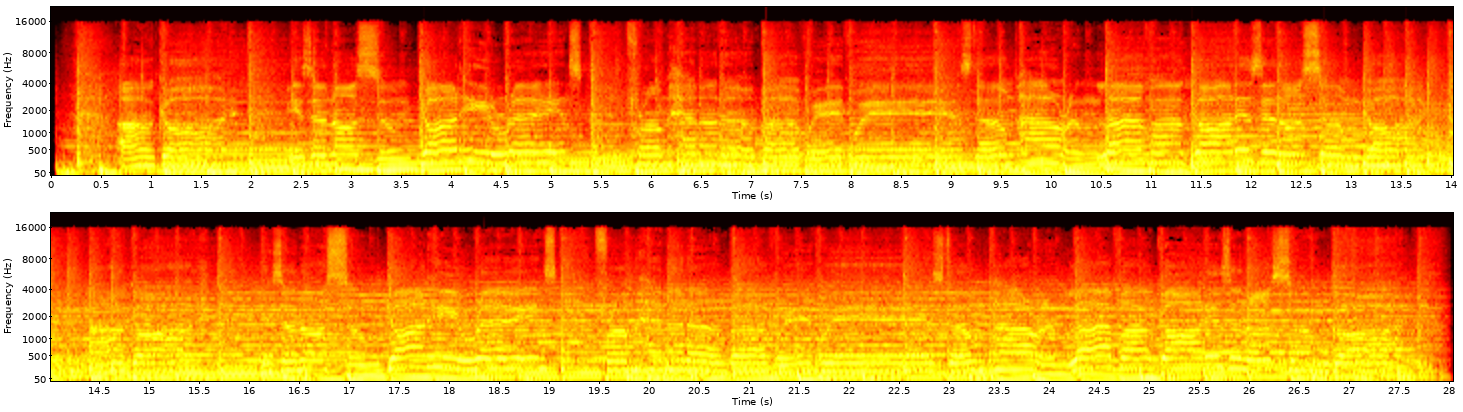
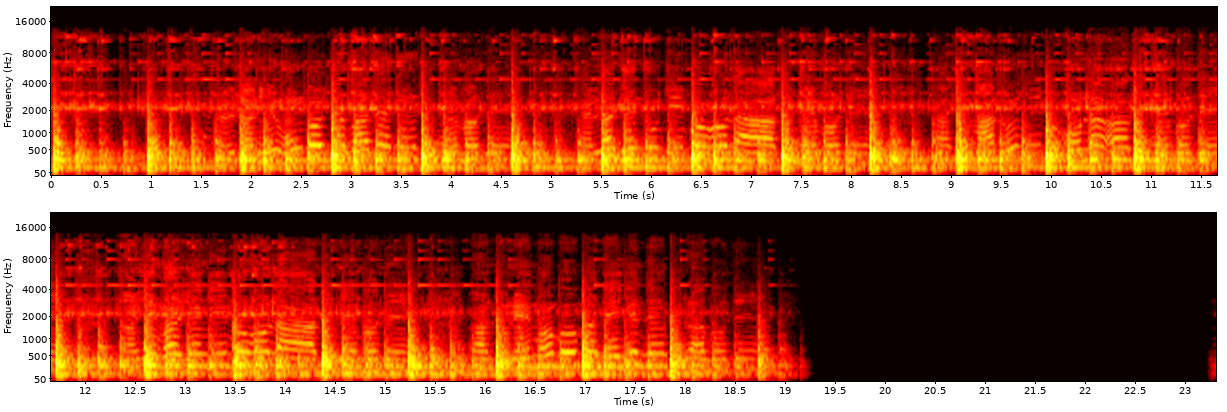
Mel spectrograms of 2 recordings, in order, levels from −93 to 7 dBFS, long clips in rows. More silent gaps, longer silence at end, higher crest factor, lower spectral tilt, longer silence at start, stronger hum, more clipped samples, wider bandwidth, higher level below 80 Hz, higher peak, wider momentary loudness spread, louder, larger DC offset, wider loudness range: neither; second, 0.05 s vs 4.3 s; second, 10 dB vs 22 dB; second, -5.5 dB/octave vs -7.5 dB/octave; about the same, 0.05 s vs 0 s; neither; neither; first, 16.5 kHz vs 13 kHz; first, -18 dBFS vs -52 dBFS; about the same, 0 dBFS vs -2 dBFS; second, 3 LU vs 9 LU; first, -12 LUFS vs -24 LUFS; neither; second, 2 LU vs 5 LU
